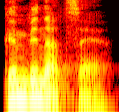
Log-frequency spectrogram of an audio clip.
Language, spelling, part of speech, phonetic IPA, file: Russian, комбинация, noun, [kəm⁽ʲ⁾bʲɪˈnat͡sɨjə], Ru-комбинация.ogg
- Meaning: 1. combination 2. scheme, system 3. manoeuvre 4. slip (women’s undergarment)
